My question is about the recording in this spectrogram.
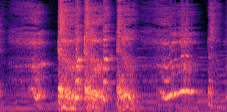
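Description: An old woman coughs in hacking fits, her throat irritated for weeks: several harsh, voiced, rasping bursts in close succession, loud and raw.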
